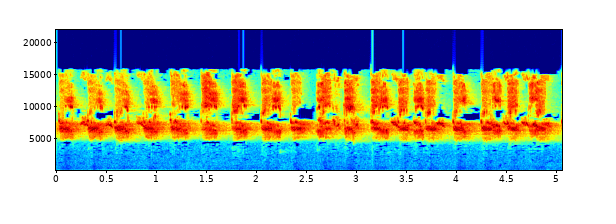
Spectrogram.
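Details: Black Redstart nestlings in a nest in Portugal on 16 May 2020, eyes open, give a steady chorus of very high, hissy begging notes, about three or four bursts a second, with little else heard.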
